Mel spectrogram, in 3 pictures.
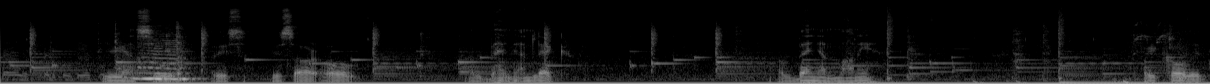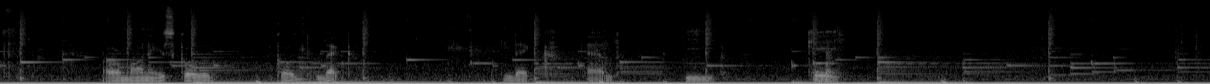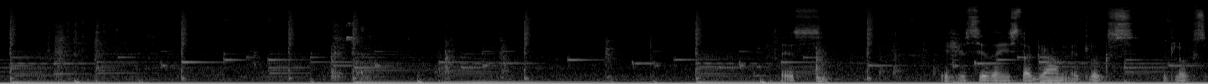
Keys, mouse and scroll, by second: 5.0 click.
